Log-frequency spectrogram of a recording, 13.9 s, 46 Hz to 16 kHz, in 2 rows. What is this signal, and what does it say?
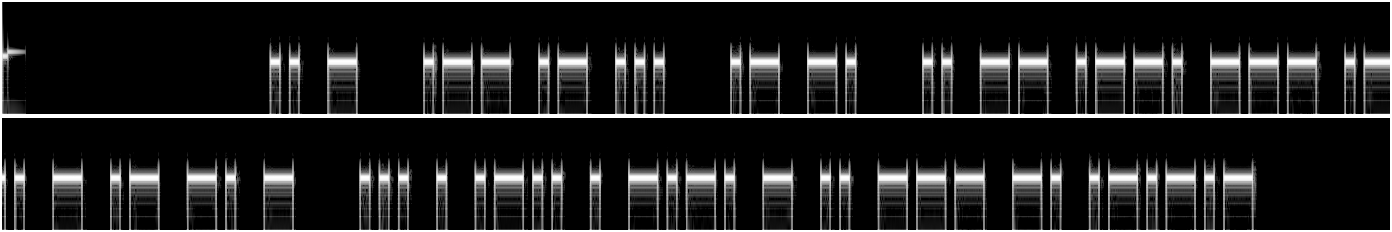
Morse code, heard as a keyed tone, about 25 wpm, 700 Hz. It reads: IT WAS AN IMPORTANT SELECTION.
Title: Sentences from Top 1400 Words 25wpm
